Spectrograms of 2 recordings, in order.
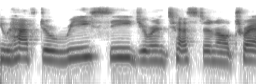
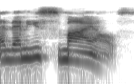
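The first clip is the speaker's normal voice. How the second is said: usual speaking voice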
